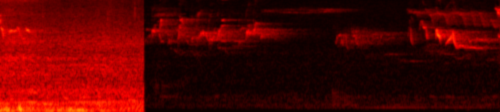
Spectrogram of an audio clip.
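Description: Small birds chirping in high, quick notes over outdoor background noise with a steady low hum. About a second and a half in, the background noise cuts out suddenly, leaving only the bird chirps.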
